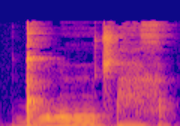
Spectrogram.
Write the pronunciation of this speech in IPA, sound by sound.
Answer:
ɡ͡ǃʉːnʉː t͡ʃʼa̤x

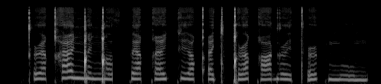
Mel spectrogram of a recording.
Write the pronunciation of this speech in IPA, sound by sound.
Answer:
kʼə˞ɪ̯qʰɛ ŋ͡ǃɪŋ͡ǃɔθpɛ qi kɪʊ̯qʼitʲ ǃə˞q ɑɡə˞ɪ̯ tʼə˞k mum

